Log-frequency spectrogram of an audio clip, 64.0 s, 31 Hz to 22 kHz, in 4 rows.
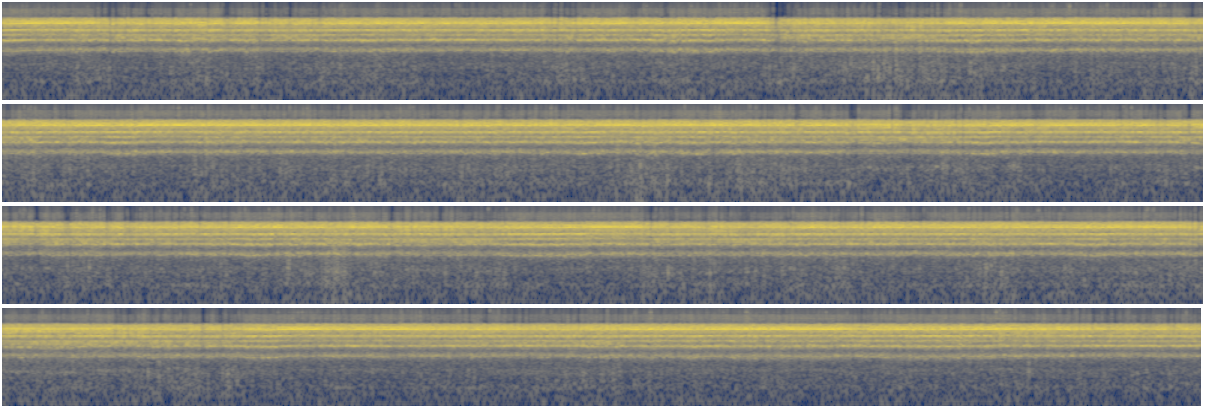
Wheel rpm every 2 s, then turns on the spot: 230, 230, 230, 230, 220, 220, 220, 230, 230, 230, 240, 230, 220, 230, 230, 230, 230, 230, 230, 220, 230, 230, 230, 230, 220, 230, 230, 230, 220, 220, 220, 230.
none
